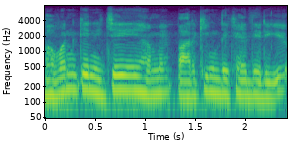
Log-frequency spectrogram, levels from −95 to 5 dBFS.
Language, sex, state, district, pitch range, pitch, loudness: Hindi, male, Bihar, Purnia, 135-165 Hz, 145 Hz, -15 LUFS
